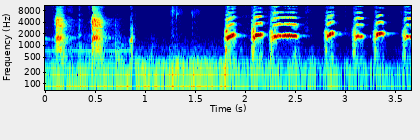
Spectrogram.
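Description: A cockatiel gives six short, bright whistled notes with slight upward inflections, preceded by two harsh, breathy bursts.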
